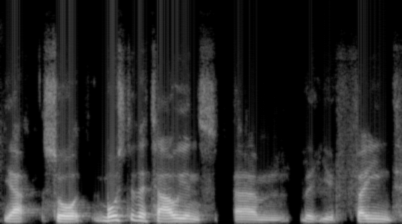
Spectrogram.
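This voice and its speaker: A man's voice: on the high side, expressive, slow pace, mellow, highs cut off. A Scottish man of about sixty reminiscing casually as a chat show guest, rambling and searching for words. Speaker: chat show guest, family business director.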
